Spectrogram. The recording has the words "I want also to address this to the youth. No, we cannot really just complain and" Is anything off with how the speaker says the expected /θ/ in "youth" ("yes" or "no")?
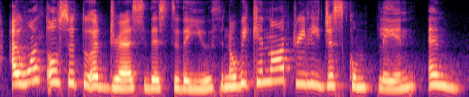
no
